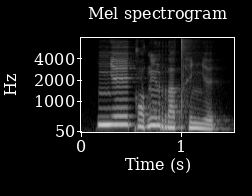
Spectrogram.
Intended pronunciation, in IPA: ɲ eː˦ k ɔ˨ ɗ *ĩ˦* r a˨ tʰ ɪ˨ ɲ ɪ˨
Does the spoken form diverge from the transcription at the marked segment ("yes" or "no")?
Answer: no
